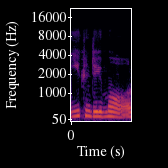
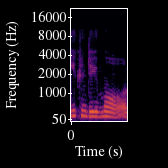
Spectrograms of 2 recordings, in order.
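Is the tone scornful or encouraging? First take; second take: scornful; scornful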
